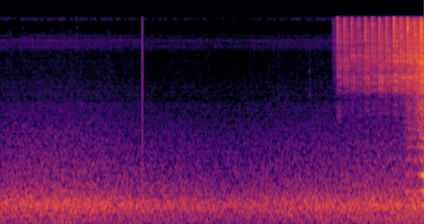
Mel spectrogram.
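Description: A steady, low, grainy rumbling noise with a crackly texture. A shimmering high sound joins it near the end.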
